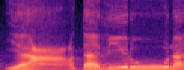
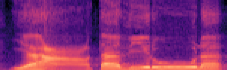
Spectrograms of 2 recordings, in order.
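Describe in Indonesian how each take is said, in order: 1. Bunyi ain ditahan sedang, di antara keduanya. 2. Bunyi ain ditahan sedang, di antara keduanya.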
